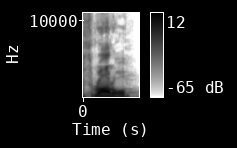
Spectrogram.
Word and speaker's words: throtl: So we went on voice to text and we started removing letters but we still wanted it to phonetically sound like throttle. So we removed the E and it still sound like throttle.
